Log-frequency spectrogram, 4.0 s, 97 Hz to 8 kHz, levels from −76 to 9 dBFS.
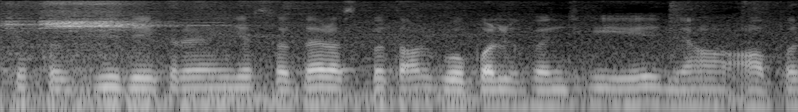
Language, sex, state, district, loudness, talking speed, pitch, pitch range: Hindi, male, Uttar Pradesh, Hamirpur, -16 LUFS, 195 wpm, 125 Hz, 115-125 Hz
